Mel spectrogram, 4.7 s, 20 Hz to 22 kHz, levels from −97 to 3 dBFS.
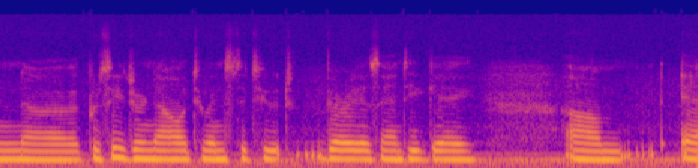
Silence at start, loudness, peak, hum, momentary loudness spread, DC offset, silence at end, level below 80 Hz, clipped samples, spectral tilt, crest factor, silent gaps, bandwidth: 0 s; -24 LUFS; -12 dBFS; none; 9 LU; under 0.1%; 0 s; -48 dBFS; under 0.1%; -8.5 dB/octave; 12 dB; none; 7.4 kHz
